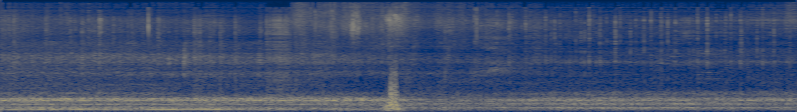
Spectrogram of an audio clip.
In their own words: girando aqui o tanque sem as polias sem a correia sem o motor dá para escutar o ronco do rolamento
